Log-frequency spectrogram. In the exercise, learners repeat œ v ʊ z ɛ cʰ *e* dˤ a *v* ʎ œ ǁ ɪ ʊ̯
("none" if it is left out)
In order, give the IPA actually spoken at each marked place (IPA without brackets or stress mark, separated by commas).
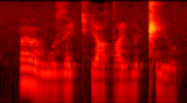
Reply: e, none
